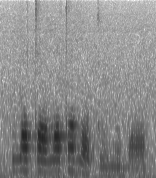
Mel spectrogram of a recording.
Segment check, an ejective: absent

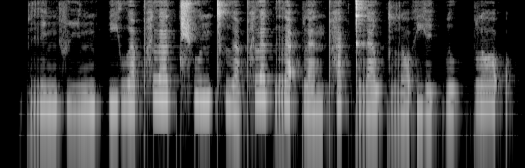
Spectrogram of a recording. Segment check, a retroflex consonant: absent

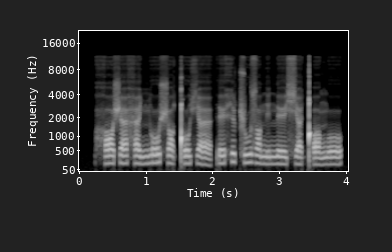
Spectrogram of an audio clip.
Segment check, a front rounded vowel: absent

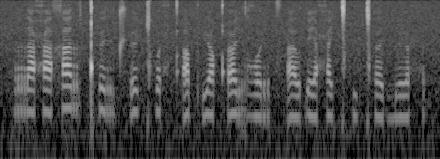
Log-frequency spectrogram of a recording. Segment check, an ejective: present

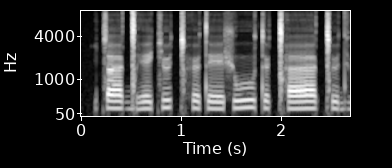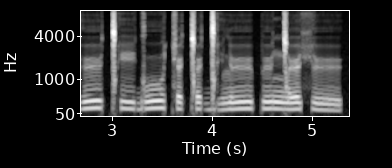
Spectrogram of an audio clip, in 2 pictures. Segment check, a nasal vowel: absent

